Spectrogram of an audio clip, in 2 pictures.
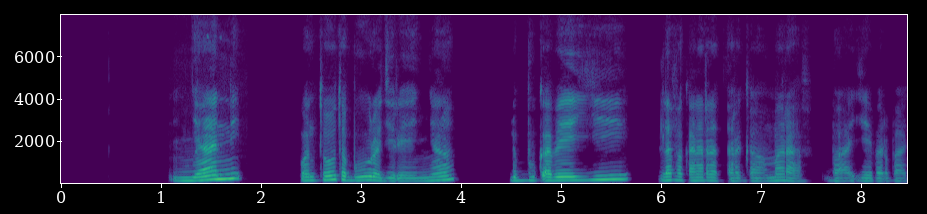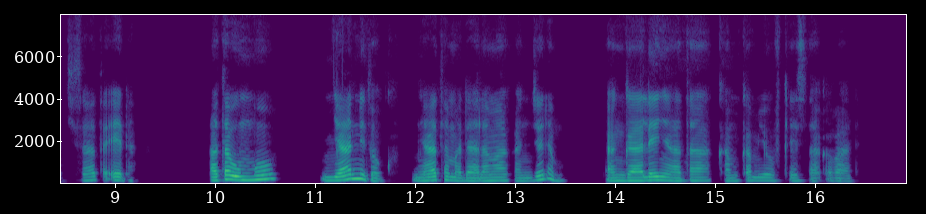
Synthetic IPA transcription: ɲaːnːɪ | wɐnt̪o̞ːt̪ɐbuːɾɐd͡ʒɪɾe̞ːɲːaː | lʊbːʊkʼɐbe̞ːjːiː | lɐfɐkɐnɐrːɐt̪ːɪɐɾɡɐmɐmɐɾaːf | baːjʔe̞ːbɐɾbaːt͡ʃːɪ̥saːt̪ɐ̰ʔeːᶑɐ | hɐt̪ɐʊmːo̞ː | ɲaːnːɪt̪ɔkːɔ̥ɲaːt̪ɐmɐd̪aːlɐmaːkɐnd͡ʒɛᶑɐmʊ | ᶑɐŋɡaːle̞ːɲaːt̪aːkɐmkɐmjo̞ːfke̞ːs̬ːaːkʼɐbaːt̪ɛ̥

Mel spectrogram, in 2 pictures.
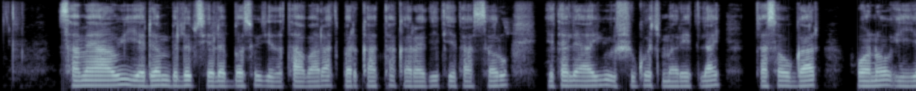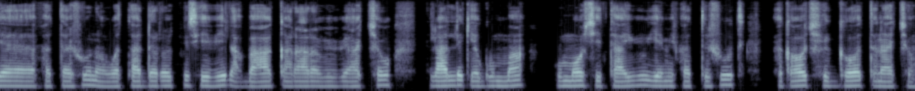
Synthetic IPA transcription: səməjawijɛd̪əmblɨβsjɛləbːəsut͡ʃʼit̪ʼət̪ʰaβalat̪bəɾkʰat̪ʰːakʰəɾət̪ʼit̪jɛt̪ʰasːəɾujɛt̪ʰələjajːuɨʃːɪɡo̞t͡ʃːməɾe̞t̪laj | kʰəsəwɡaɾ | ho̞nəwɨjːɛfət̪ʰʼːəʃunəwːɔt̪ːad̪ːəɾo̞t͡ʃːusivilbəakʼːəɾaɾəβiβat͡ʃːɛwt̪ʰɨlalːɨkʼjɛɡumːa | ɡ̥umːawot͡ʃːsɪt̪ʰːajːujɛmːifət̪ʼːɨʃut̪ʼ | əkʼawot͡ʃːhɨɡːəwɔt̪ʼːnat͡ʃːɛw

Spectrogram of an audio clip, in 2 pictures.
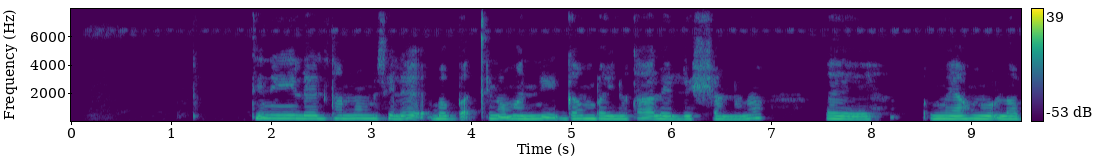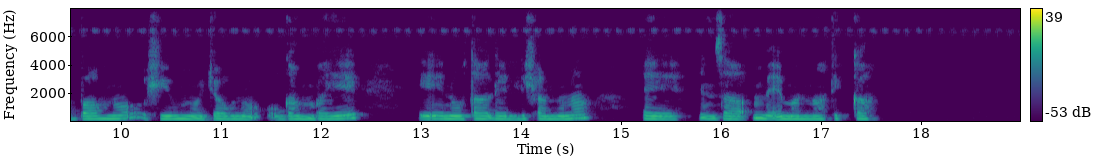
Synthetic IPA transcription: t̪ɪnile̞ːlt̪ɐnːɔmɪsɪlɛbɐbːɐ̰t̪ʼːɪnɔmɐnːɪɡɐmbɐjnɔt̪ɐle̞ːlːɪʃːɐnːɔnɐ | mɛjaɦʊnɔlɐbːaːhʊnɔʃiːmʊnɔd͡ʒɐwʊnɔ̰ɡɐmbɐjeː | nɔt̪ɐle̞ːlːɪʃɐnːɔnɐ | ɪnsɐmɛɛmɐnːaːt̪ɪkːɐ

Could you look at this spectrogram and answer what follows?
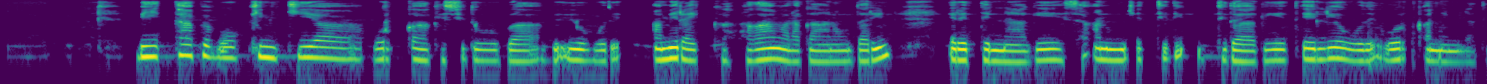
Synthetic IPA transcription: biːt̪ːaːpːɛbo̞ːkʰːɪŋkʰɪjawɔɾkʼːaːkʰɛsːɪd̪oːɡaːbɛʔɪjowɔd̪ɛ | ɐmɪɾɐjkʰːɐhɐɡaːmɐlɐɡaːnɐwd̪ɐɾɪnɛɾɛt̪ːɛnːaːɡe̞ːsɐʔɐnmʊt͡ʃʼɛt̪ʰːɪd̪ɪʊt̪ːɪd̪aːɡe̞ːt̪ʼe̞ːlːɪjɔwɔd̪ɛ̰wɔɾkʼːɐnːɛmɪlɐt̪ɛ̥

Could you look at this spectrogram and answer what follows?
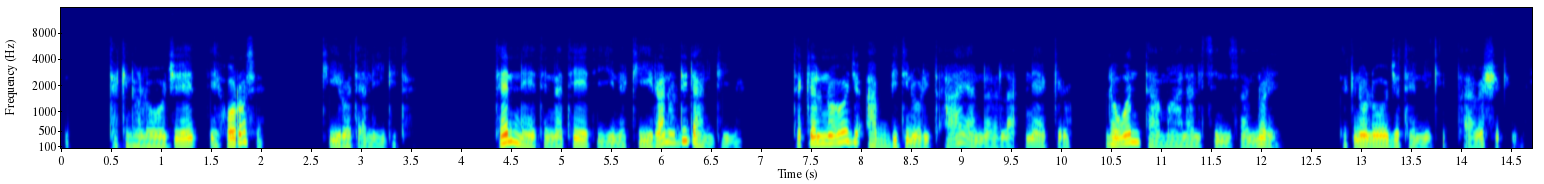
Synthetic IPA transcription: t̪ʰɛknɔloːd͡ʒt̪ʼːɪhɔɾɔsɛ | kʰiːɾɔt̪ɪɐ̰liːd̪ɪt̪ʰɛ̥ | t̪ʰɛnːeːt̪ɪnɐt̪ʰeːt̪ɪjɪnɐkʰiːɾɐnɔd̪ɪd̪ɐnd̪inɐ | t̪ɛklnɔod͡ʒʔɐbːɪt̪ɪnɔɾɪt̪ʼaːjɐnːɐɾɐlaːʔnːɛɐkːɪɾɔ | lɔwɐnt̪aːmaːlɐlsɪnsɐnːɔɾɛ | t̪ɛknɔloːd͡ʒɔt̪ʰɛnːɪkʼɪt̪ʼːa̰ːβɛʃɪkʼɪnːɛ

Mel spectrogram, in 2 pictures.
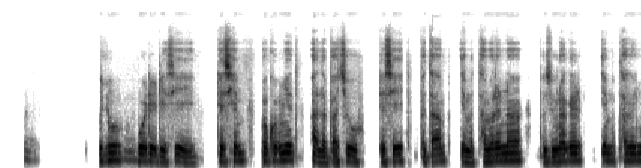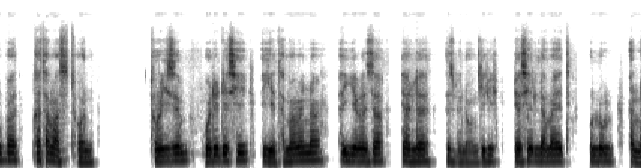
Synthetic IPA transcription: bɨzuwɔd̪əd̪ese | d̪̥ese̞nməɡoβɲɛt̪ | alːəbːat͡ʃːɛwd̪̥ese̞b̥ət̪ʼamjɛmːɨt̪ʰːamɨɾɨnːa | b̥ɨzunəɡəɾ | jɛmːɨt̪ʰːaɡəɲːubːat̪kʰət̪ʰəmasɨ̥t̪ʰːho̞n | t̪ʰuɾizɨm | wɔd̪əd̪ese̞ɨjːɛt̪ʰəmamənːa | ɨjːɛβəzːa | jalːəhɨzβnəwɨŋɡɨd̪ihd̪̥es̬e̞nləmajɛt̪ | hulːum | ɨnː

